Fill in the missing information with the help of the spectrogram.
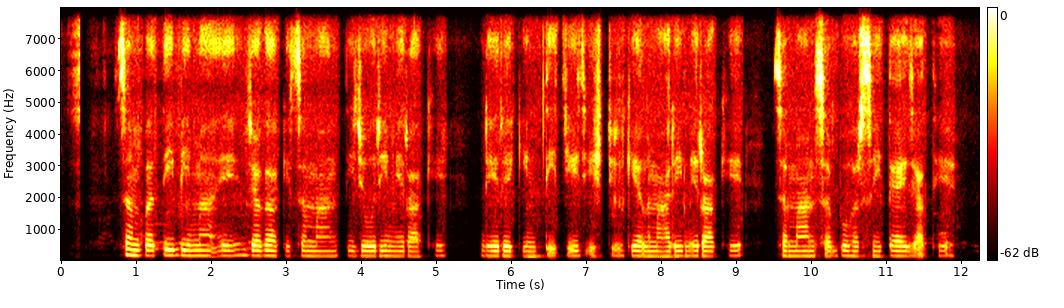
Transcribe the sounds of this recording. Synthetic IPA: səmpət̪ibiːmaed͡ʒəɡəɦkesəmaːnt̪ɪd͡ʒoːɾimẽɾaːkʰe | ɖʱeːɾekimt̪ḭt͡ʃiːd͡ʒɪ̰sʈḭlkeəlmaːɾimẽɾaːkʰe | səmaːnsəboɦəɾsĩt̪aːed͡ʒa̰ːt̪eː

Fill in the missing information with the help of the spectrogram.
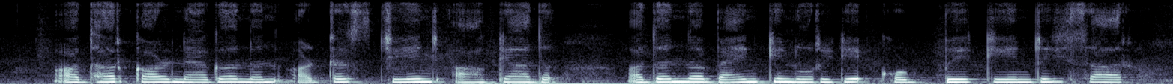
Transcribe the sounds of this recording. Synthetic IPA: a̰ːd̪ʱaːɾkaːɾnaːɡɐnɐnɐ̰ɖɾest͡ʃeːɲd͡ʒaːɡjaːd̪ɐɐ̰d̪ɐnːɐbaːŋkinoːɾiɡekʰoɽbeːkeːnd̪ɾisaːɾ

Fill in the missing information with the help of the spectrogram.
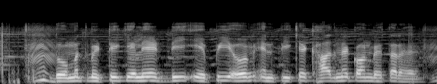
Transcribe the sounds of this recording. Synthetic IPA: d̪oːmət̪mɪʈːikelieɖiʔeːpioːɛmɛːnpikekʰaːd̪mẽkɔːnbɛɦt̪əɾɦɛː

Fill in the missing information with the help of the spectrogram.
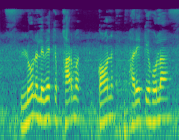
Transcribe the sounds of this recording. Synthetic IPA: loːnleʋekepʰaːɾm | kɔːnbʱəɾekeɦoːlaː

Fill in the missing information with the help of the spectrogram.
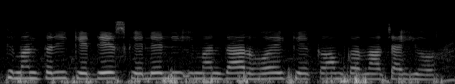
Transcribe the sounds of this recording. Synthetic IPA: t̪imənt̪ɾiked̪eskeleliimand̪aɾɦoekekamkəɾnat͡ʃaɦijo

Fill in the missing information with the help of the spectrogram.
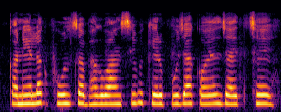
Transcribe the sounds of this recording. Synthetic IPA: kəneləkpʰulsə̃bʱəɡwansibʱkeɾpud͡ʒakɔeld͡ʒajt̪t͡ʃʰɛ

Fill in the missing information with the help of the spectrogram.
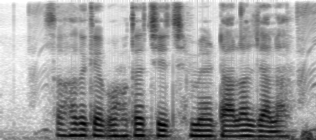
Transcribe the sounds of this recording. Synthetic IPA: səɦəd̪kebəɦʊt̪et͡ʃiːd͡ʒmẽɖaːləld͡ʒaːlaː

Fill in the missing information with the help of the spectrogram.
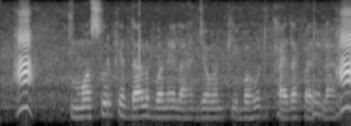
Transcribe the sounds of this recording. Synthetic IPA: məsuɾked̪albənelad͡ʒəʋənkibəɦut̪pʰajd̪akəɾela

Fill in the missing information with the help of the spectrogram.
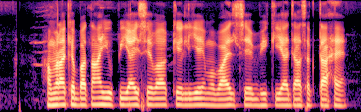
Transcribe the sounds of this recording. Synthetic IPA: hɐmɾakebɐt̪ãjuːpiaːiseːʋakeliemoːbaːɪlsebʱikijad͡ʒaːsɐkt̪ahɛː

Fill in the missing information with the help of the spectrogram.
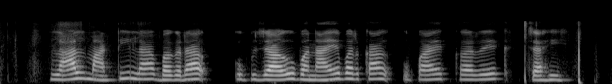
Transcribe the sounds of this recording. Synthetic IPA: laːlmaːʈilabʱəɡɾa | ʊpd͡ʒaːubənaːebəɾkaʊpaːjkəɾekt͡ʃaːɦi

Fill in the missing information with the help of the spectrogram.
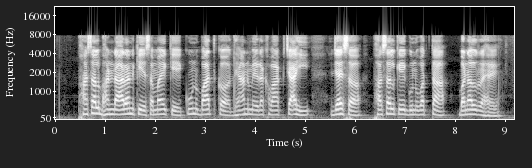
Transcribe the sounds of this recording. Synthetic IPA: pʰəsəlbʱəɳɖaɾənkesəməjkekunbat̪kəd̪ʱjanmeɾəkʰbakt͡ʃaɦi | d͡ʒɛsə̃ | pʰəsəlkeɡunwət̪ːa | bənəlɾəɦɛ

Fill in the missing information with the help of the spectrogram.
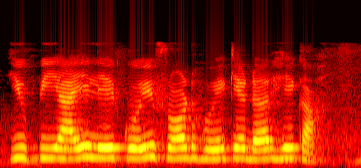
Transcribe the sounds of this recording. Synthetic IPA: juːpiaːilekoːifɾɔːɖɦoːekeɖəɾɦeːɡaː

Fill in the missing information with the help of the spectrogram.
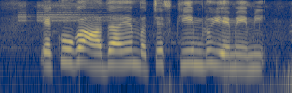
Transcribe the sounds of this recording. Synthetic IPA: ekːuʋɐɡaːaːd̪aːjɐmʋɐt͡ʃːeːskiːmlue̞ːmeːmi

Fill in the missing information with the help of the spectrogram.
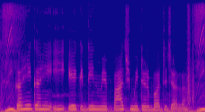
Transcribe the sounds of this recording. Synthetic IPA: kəɦĩkəɦĩʔiʔeːkd̪inmẽpãt͡ʃmiːʈəɾbədd͡ʒa̰ːla̰

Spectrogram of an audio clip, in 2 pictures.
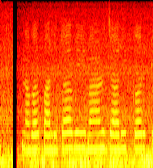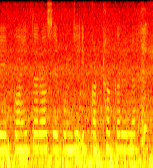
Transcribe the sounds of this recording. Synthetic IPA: nəɡəɾpaːlɪkabʱibaːɽd͡ʒaːɾikəɾkekəĩt̪əɾəɦsepʊ̃nd͡ʒiʔɪkːəʈʰːəkəɾelə

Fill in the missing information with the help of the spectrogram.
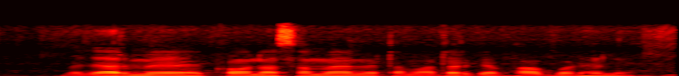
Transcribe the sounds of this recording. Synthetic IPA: bəd͡ʒaɾmekɔnasəməjmeʈəmaʈəɾkebʱabbəɽ̤ʱelẽ

